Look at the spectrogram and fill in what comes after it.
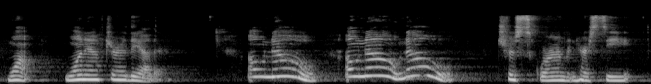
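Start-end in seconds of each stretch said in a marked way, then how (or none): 2.5-4.6 high, horrified wail. Acted. Wife watching rabbits get hit, horrified wail. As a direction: recoil at each thud.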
